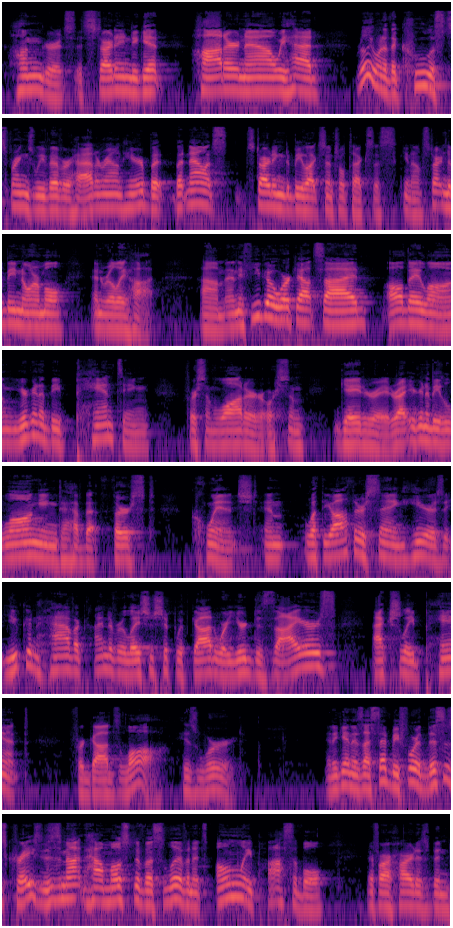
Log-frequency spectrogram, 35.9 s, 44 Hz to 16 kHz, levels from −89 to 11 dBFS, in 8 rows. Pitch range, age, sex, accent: 115-150 Hz, 40-59, male, American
